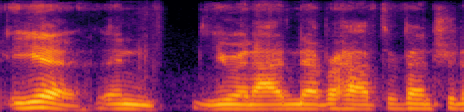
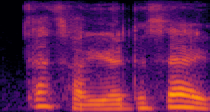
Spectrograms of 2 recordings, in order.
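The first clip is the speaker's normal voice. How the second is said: put-on polite customer service tone, quieter; 12 dB quieter than usual. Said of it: "his best customer service voice".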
